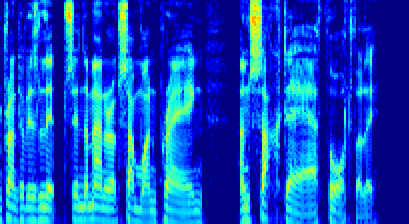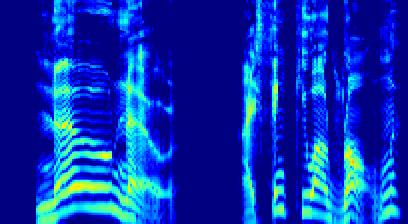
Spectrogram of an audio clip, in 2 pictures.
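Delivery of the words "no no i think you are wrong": drawn-out no, starting high and sinking; thoughtful patrician. A narrator's reading. Patrician answers sergeant's protest after thought, measured. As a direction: weigh it slowly, then disagree. Narrator voices Lord Vetinari.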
